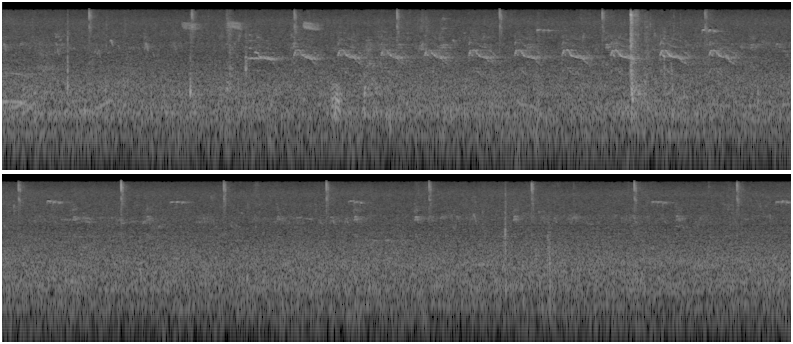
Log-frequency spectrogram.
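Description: Outdoor background hum with a small bird calling a run of about a dozen short, falling chirps, about two a second, that stops about nine seconds in. Fainter high chirps and scattered light clicks, with one sharper click near eight seconds.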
